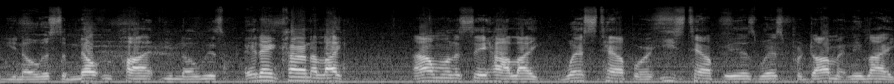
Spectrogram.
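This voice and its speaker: Noticeable background noise accompanies a man whose intonation stays fairly even. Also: medium pitch for a man, moderate pace. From US South (Greenwood, Mississippi). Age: 30s. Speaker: battle rapper. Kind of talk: casual interview.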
